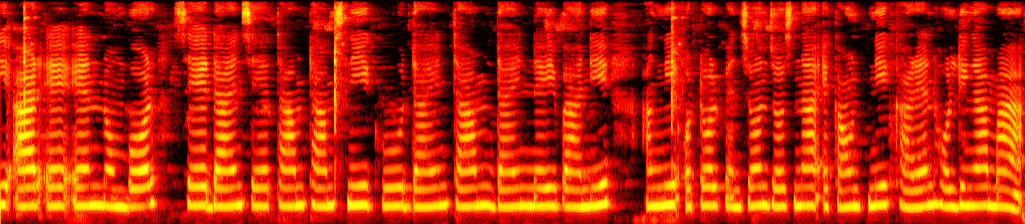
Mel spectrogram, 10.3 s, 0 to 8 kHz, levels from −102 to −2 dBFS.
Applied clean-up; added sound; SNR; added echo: classical method WPE with log-MMSE.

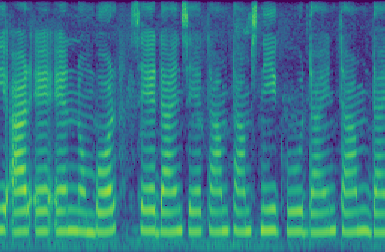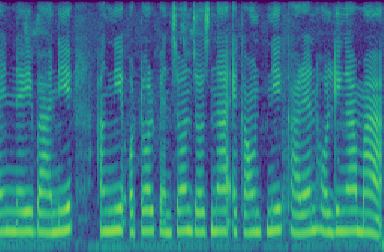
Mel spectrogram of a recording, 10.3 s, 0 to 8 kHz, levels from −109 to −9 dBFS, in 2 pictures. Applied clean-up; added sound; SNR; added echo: none; none; none; none.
